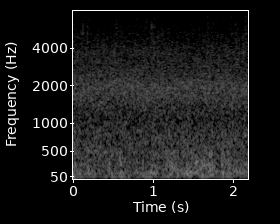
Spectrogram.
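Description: A soft, steady patter of light drizzle falls continuously, a fine hiss of raindrops with no distinct individual hits and no voices.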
